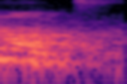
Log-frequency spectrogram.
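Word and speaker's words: knot: The next one is not note. Here K is silent, so it will be not, then not. Note. Okay. So not is K is silent, so it will pronounce as not.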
